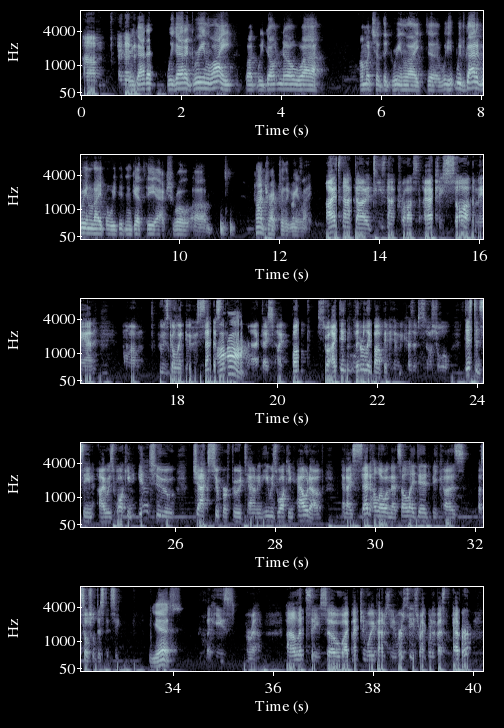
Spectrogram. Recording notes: The sound isn't great on this, but it's good enough to hear an interesting conversation.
